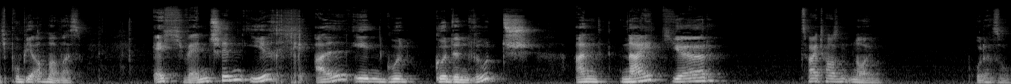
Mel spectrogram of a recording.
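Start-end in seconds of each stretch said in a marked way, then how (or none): 1.5-8.8 accent from Luxembourg. German speaker trying to pronounce written Luxembourgish: attempted Luxembourgish accent. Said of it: "Das war Luxemburgisch".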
